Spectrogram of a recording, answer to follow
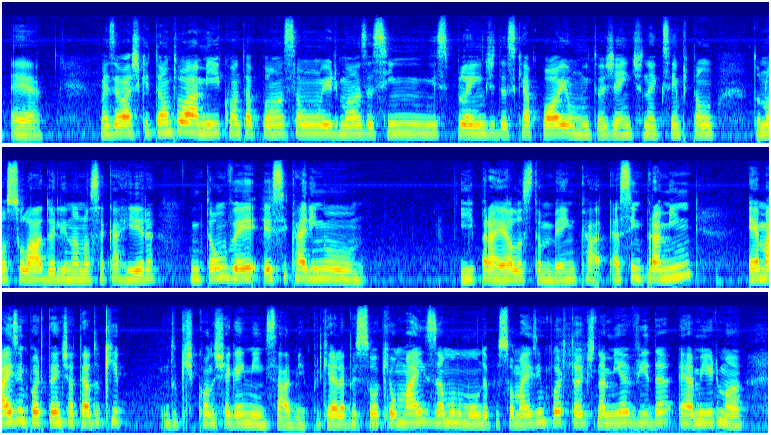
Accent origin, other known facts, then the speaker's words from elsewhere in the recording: Paraná, Brazil; now in Rio de Janeiro, Brazil; eu sou paranaense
